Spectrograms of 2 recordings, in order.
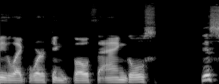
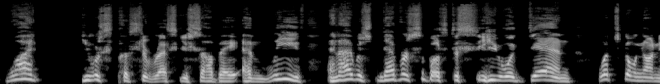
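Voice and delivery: higher, outraged disbelief; mock-furious Ochi, pitched up; losing his mind; 6 semitones higher than usual. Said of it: "Ochi loses his mind".

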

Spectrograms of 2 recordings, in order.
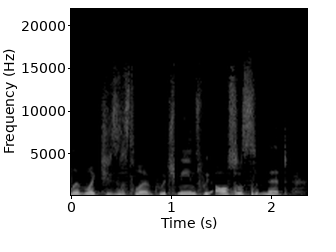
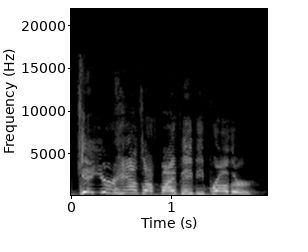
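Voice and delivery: high, loud protective big-sister yell; mock indignant yell; 12 semitones higher, 4 dB louder than usual. Sister to whoever took her baby brother, hammed-up yell. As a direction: yell it out as if scaring someone off. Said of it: "come out of the reeds yelling".

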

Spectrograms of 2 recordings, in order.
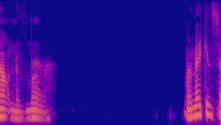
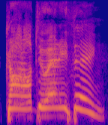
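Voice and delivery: much higher, louder outburst; excited vow; 11 semitones higher, 5 dB louder than usual. Retold or imitated. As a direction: blurt it out, overwhelmed. Worshipper carried away.

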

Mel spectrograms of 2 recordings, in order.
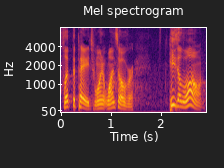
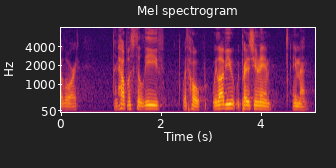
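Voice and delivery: prayer; 5 semitones lower than usual. Acted. Pastor leads congregation in prayer.

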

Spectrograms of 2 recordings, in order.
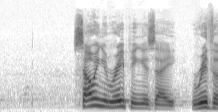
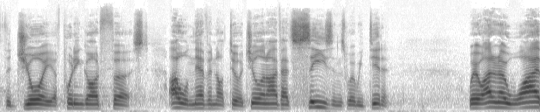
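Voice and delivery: ordinary talk, nothing marked

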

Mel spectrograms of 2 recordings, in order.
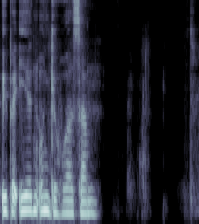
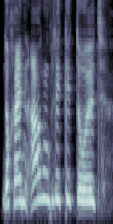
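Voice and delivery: high-pitched plea for delay; wife's higher voice, mildly pleading; 9 semitones higher than usual. A narrator's reading. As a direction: stall him in a high, pleading voice.

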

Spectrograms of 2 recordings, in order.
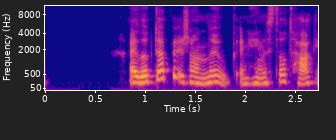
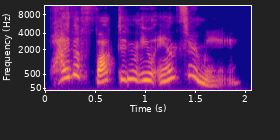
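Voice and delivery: high-pitched, exasperated question; upset demand; 9 semitones higher than usual. A narrator's reading. Scared woman to companion who ignored her, upset demand. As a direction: demand an answer, pitch raised in distress.

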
